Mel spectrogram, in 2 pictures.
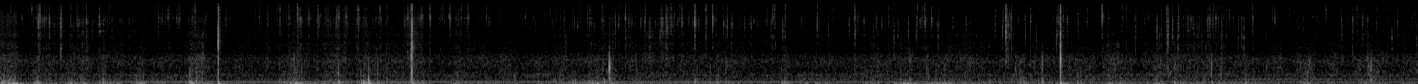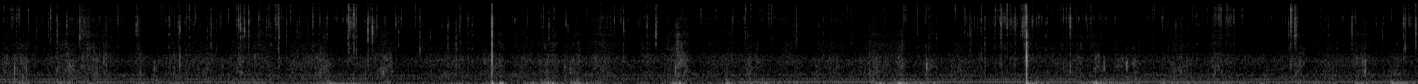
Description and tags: This is a foley fireplace. Recorded with the Blue Snowball iCE in audacity. I layered the sounds together using audacity. This recording consists of two tracks of a smarties candy wrapper (for the crackling), one track of sticky-tac being pulled apart (the popping), and one track of jeans being rubbed together for some extra sound. Enjoy!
